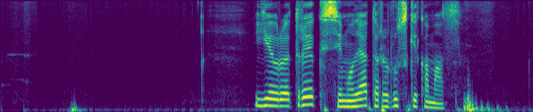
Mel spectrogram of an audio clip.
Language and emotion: Russian, neutral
